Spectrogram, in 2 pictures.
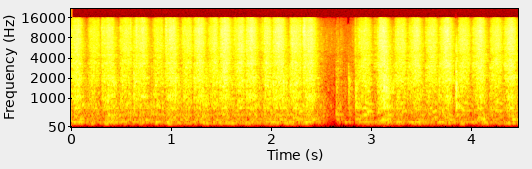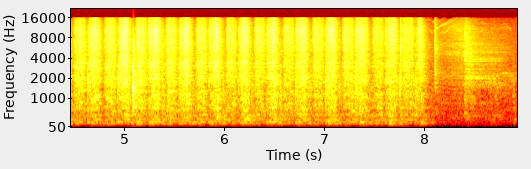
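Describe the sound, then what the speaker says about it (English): Wood being cut by hand with a saw to shape a club, the piece held by hand rather than in a vise: steady rapid back-and-forth rasping strokes, close and loud, with a brief pause near the start and quieter strokes at the end. "Oh, I'm shit at sawing."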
